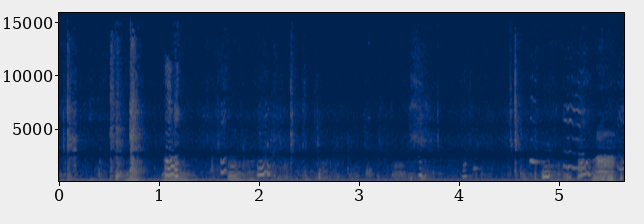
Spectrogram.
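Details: Playing Icelandic Sheepdog puppies, three weeks old, make a quick run of thin, wavering squeals and short whimpering growls, several overlapping, over a constant low hum and faint soft background noise.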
